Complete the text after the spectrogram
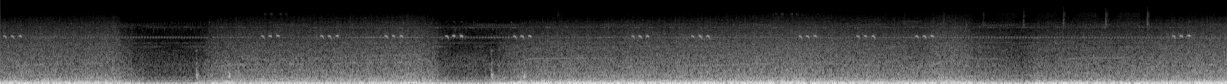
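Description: A car engine rumbles and roars as the car drives.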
